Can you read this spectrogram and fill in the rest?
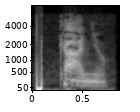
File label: "cagno", Veneto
